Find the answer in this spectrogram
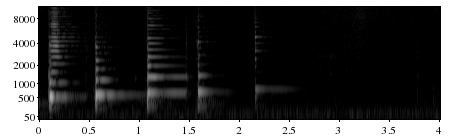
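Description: Violin played pizzicato: five plucked notes about half a second apart, climbing in pitch, each dying away quickly, the last fading about two and a half seconds in.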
